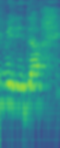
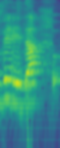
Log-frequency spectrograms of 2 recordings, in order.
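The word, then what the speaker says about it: Weleda: dessus dans ce cas-là donc j'ai dit Weda et maintenant je sais que ça se prononce Veleda sachant que honnêtement ça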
